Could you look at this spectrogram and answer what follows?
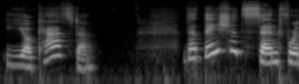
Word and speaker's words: Jocasta: at the crossroads and he tells Jocasta or in the ancient Greek it's pronounced yokasta that they should send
